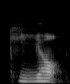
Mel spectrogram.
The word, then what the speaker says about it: 기역: The pronunciation is ga, ga, ga. The name of this consonant is 기역, 기역, 기역, 기역, 기역.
